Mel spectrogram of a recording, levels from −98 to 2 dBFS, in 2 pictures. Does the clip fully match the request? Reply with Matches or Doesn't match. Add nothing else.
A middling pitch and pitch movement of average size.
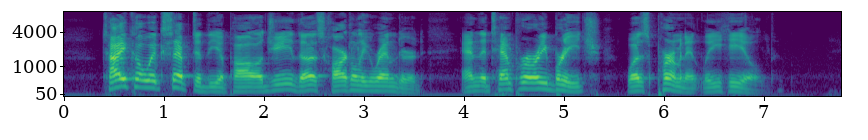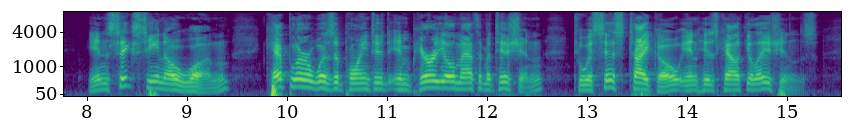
Doesn't match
